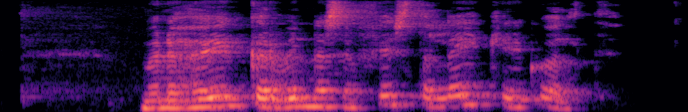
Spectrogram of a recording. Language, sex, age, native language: Icelandic, female, 40-49, Icelandic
